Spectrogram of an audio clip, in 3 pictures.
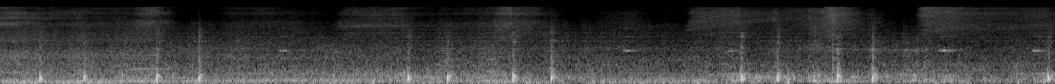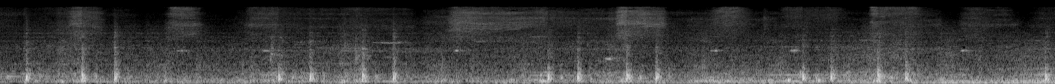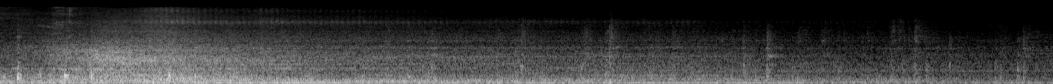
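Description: High Speed Train (InterCity 125) pulling out: its Mark 3 coaches roll past with a steady run of wheel clicks over the rail joints, over the low drone of the Class 43 diesel power cars. The engine noise swells as the rear power car goes by, about two-thirds of the way through, then fades as the train draws away.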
